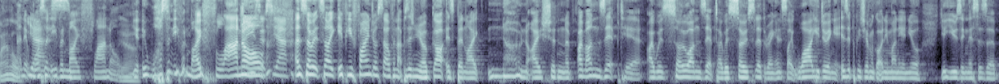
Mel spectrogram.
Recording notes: Live at the London Podcast Festival. Recorded by London Podcast Festival.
